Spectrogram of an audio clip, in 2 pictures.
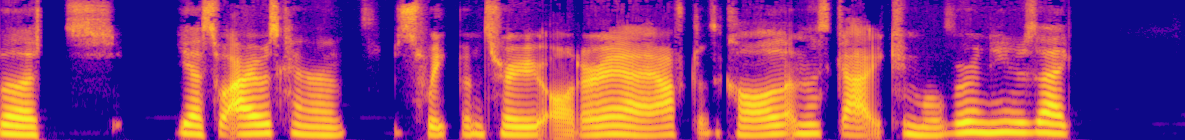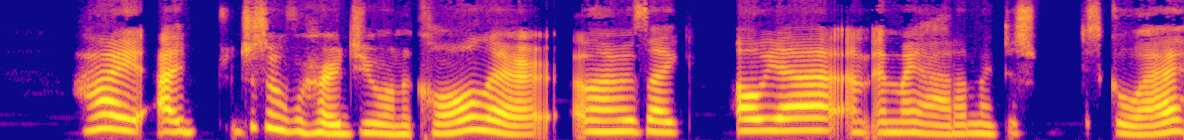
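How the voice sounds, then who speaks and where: At a fairly quick pace, a woman with an Irish accent speaks at a fairly high pitch with ordinary pitch variation and big swings in loudness, in a dry, close sound with no echo over a quiet background. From Ireland. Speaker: freelance marketer. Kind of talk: casual chat. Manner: animated.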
